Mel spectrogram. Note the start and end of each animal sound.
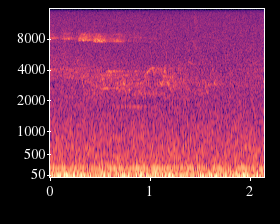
[0.00, 0.92] Blackpoll Warbler (Setophaga striata)
[0.00, 2.14] Red-eyed Vireo (Vireo olivaceus)
[0.36, 1.20] Wood Thrush (Hylocichla mustelina)

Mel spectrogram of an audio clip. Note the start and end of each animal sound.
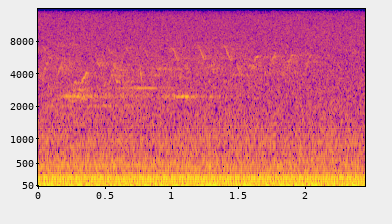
[0.00, 1.33] Blue Jay (Cyanocitta cristata)
[0.00, 2.29] Nashville Warbler (Leiothlypis ruficapilla)
[0.04, 1.30] Swainson's Thrush (Catharus ustulatus)

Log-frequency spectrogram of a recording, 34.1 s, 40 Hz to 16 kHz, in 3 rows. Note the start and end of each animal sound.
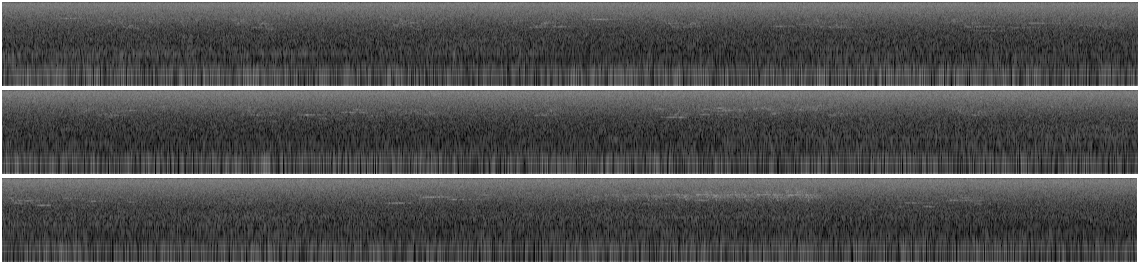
[0.00, 33.80] Red-eyed Vireo (Vireo olivaceus)
[5.29, 6.33] Hermit Thrush (Catharus guttatus)
[7.40, 8.77] Hermit Thrush (Catharus guttatus)
[9.36, 10.81] Hermit Thrush (Catharus guttatus)
[14.09, 15.24] Hermit Thrush (Catharus guttatus)
[17.79, 19.48] Hermit Thrush (Catharus guttatus)
[18.29, 19.78] Ovenbird (Seiurus aurocapilla)
[22.59, 24.20] Hermit Thrush (Catharus guttatus)
[26.23, 27.81] Hermit Thrush (Catharus guttatus)
[28.78, 31.10] Ovenbird (Seiurus aurocapilla)
[31.48, 32.90] Hermit Thrush (Catharus guttatus)

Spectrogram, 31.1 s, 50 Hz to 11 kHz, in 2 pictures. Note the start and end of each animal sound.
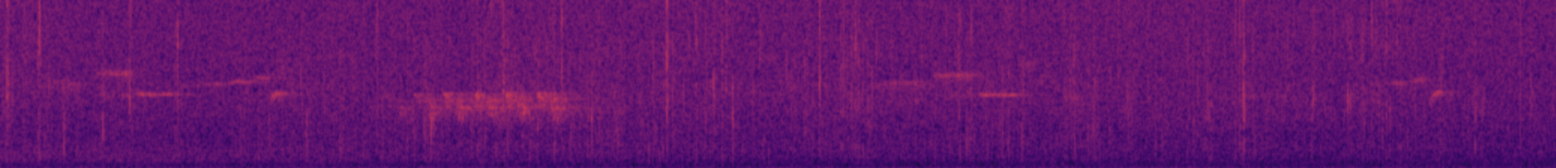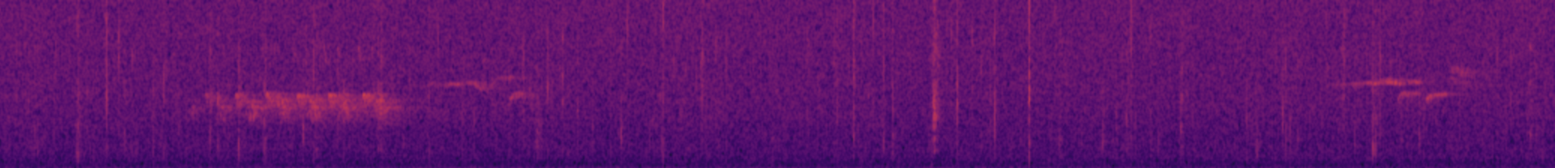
[0.34, 3.15] Black-throated Green Warbler (Setophaga virens)
[3.92, 5.89] Ovenbird (Seiurus aurocapilla)
[8.73, 10.48] Black-throated Green Warbler (Setophaga virens)
[13.65, 14.57] Black-throated Green Warbler (Setophaga virens)
[17.46, 19.68] Ovenbird (Seiurus aurocapilla)
[19.73, 21.00] Black-throated Green Warbler (Setophaga virens)
[28.77, 30.18] Black-throated Green Warbler (Setophaga virens)

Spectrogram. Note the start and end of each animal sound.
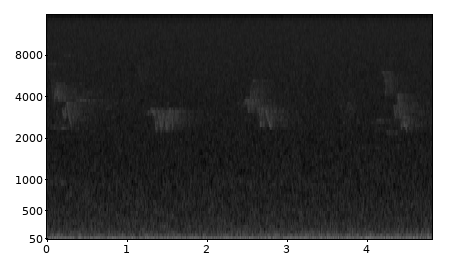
[0.00, 4.82] Red-eyed Vireo (Vireo olivaceus)

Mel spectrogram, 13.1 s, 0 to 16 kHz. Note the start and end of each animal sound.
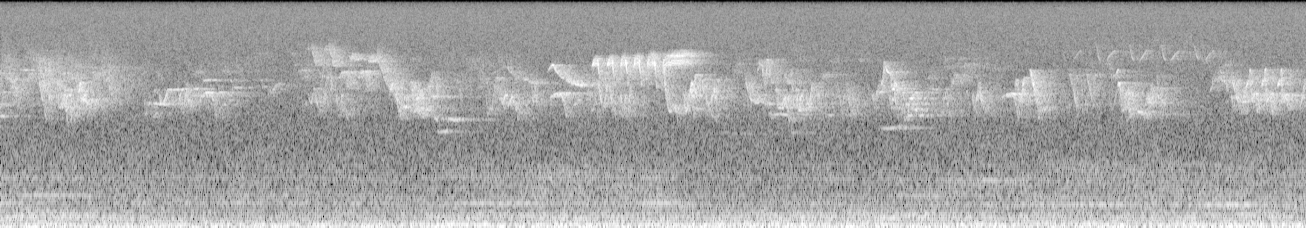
[0.00, 1.44] Ovenbird (Seiurus aurocapilla)
[0.00, 13.06] Red-eyed Vireo (Vireo olivaceus)
[1.84, 2.56] Hermit Thrush (Catharus guttatus)
[2.86, 4.04] Chestnut-sided Warbler (Setophaga pensylvanica)
[4.04, 4.93] Wood Thrush (Hylocichla mustelina)
[4.90, 7.20] Black-throated Blue Warbler (Setophaga caerulescens)
[10.48, 12.35] Black-and-white Warbler (Mniotilta varia)

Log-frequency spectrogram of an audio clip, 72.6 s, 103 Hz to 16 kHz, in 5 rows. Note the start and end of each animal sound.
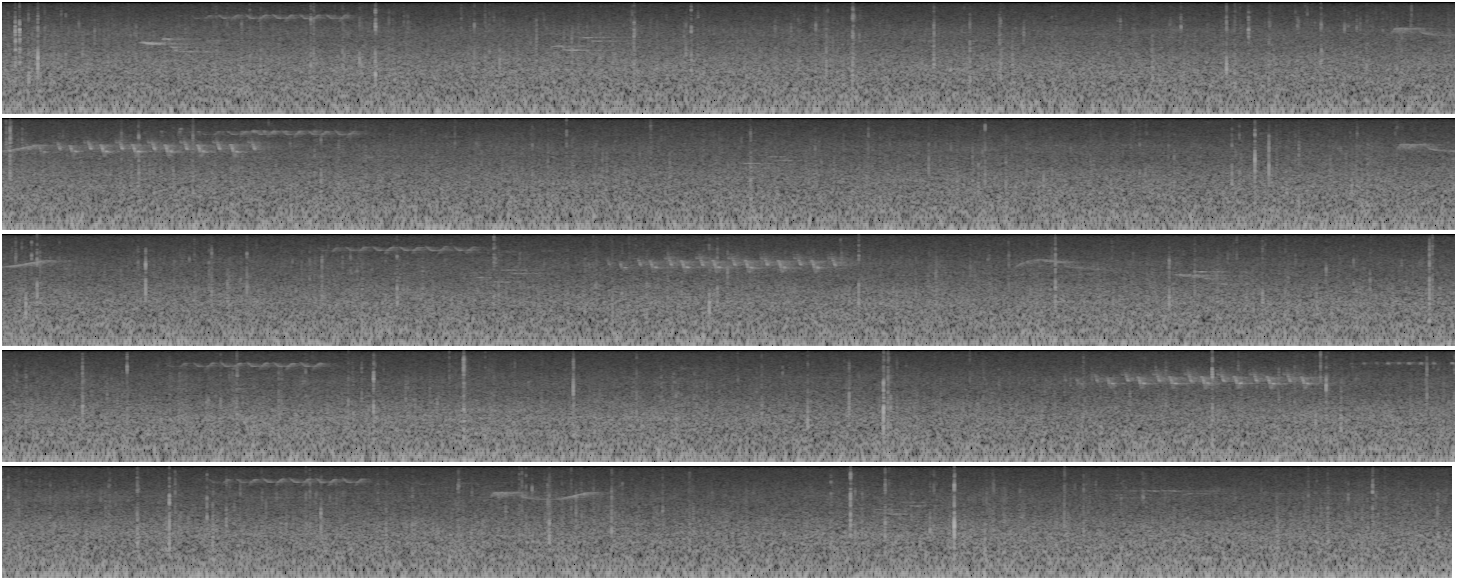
[1.35, 2.05] Wood Thrush (Hylocichla mustelina)
[1.71, 3.57] Black-and-white Warbler (Mniotilta varia)
[5.42, 6.25] Wood Thrush (Hylocichla mustelina)
[13.76, 14.96] Eastern Wood-Pewee (Contopus virens)
[14.95, 17.19] Ovenbird (Seiurus aurocapilla)
[16.42, 18.14] Black-and-white Warbler (Mniotilta varia)
[28.39, 29.66] Eastern Wood-Pewee (Contopus virens)
[32.08, 33.91] Black-and-white Warbler (Mniotilta varia)
[33.85, 34.55] Wood Thrush (Hylocichla mustelina)
[35.01, 37.64] Ovenbird (Seiurus aurocapilla)
[39.03, 40.16] Eastern Wood-Pewee (Contopus virens)
[40.60, 41.43] Wood Thrush (Hylocichla mustelina)
[45.19, 46.95] Black-and-white Warbler (Mniotilta varia)
[54.08, 56.92] Ovenbird (Seiurus aurocapilla)
[60.11, 61.77] Black-and-white Warbler (Mniotilta varia)
[62.73, 64.17] Eastern Wood-Pewee (Contopus virens)
[68.95, 70.34] Black-throated Green Warbler (Setophaga virens)

